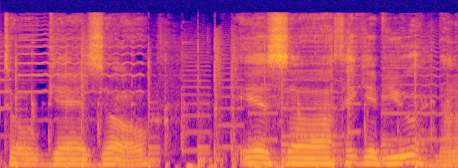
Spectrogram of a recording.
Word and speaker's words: Togezo: These Togezo enemies, yes, that is how they're pronounced, Togezo, is, they give you none other than Needle ability, another Kirby mainstay.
